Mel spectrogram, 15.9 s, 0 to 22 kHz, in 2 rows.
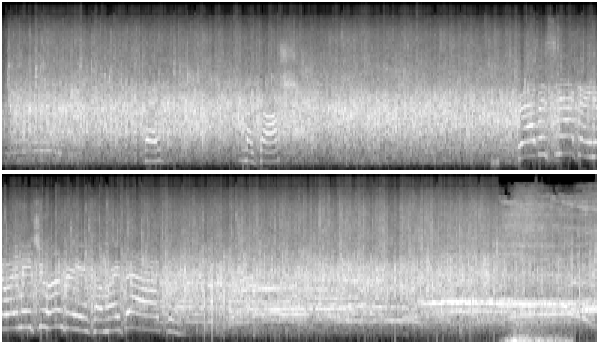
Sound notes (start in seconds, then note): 0.3 audience applauds; 4.2 applause continues; 10.2 audience applauds and cheers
